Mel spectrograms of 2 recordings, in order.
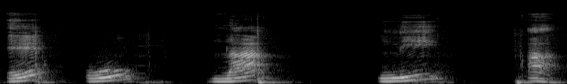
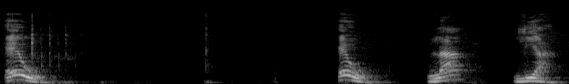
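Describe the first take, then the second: First: E, u, la, li, a, each vowel apart with pauses; five separate syllables. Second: "Eu, la, lia" with both diphthongs kept whole; three syllables. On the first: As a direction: count out "e, u, la, li, a" as five isolated beats. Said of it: "no decimos, al separar sílabas". ("e, u, la, li, a" en cinco golpes separados) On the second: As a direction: separate "Eu, la, lia" into three beats, eu as one sound. ("Eu, la, lia" en tres sílabas, sin romper diptongos) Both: Shown as a demonstration.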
